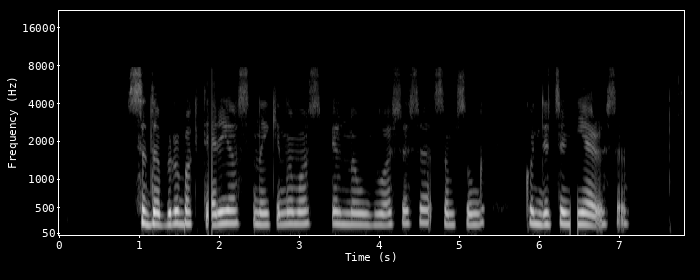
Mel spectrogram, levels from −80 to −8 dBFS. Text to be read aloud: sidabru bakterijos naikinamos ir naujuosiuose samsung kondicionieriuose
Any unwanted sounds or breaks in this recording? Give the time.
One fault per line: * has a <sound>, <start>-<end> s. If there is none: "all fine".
* has a dropout, 1.9-1.9 s
* has a dropout, 6.4-6.5 s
